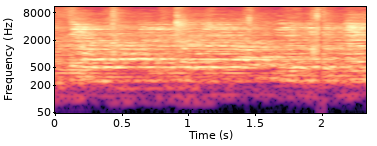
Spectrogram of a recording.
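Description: A group of voices singing a folk song to accordion and strummed small-guitar accompaniment, with guests clapping along in rhythm.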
